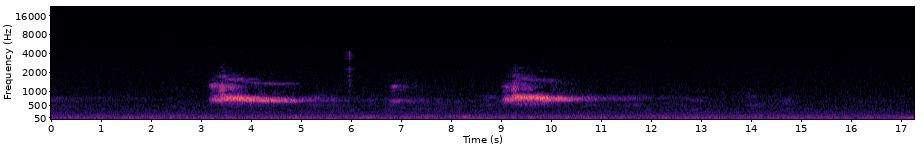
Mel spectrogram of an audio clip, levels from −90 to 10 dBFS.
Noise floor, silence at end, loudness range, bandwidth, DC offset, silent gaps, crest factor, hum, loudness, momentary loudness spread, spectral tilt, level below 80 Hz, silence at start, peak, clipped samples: -59 dBFS; 0.05 s; 16 LU; 16 kHz; under 0.1%; none; 22 dB; none; -30 LUFS; 30 LU; -5 dB/octave; -58 dBFS; 3.2 s; -14 dBFS; under 0.1%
